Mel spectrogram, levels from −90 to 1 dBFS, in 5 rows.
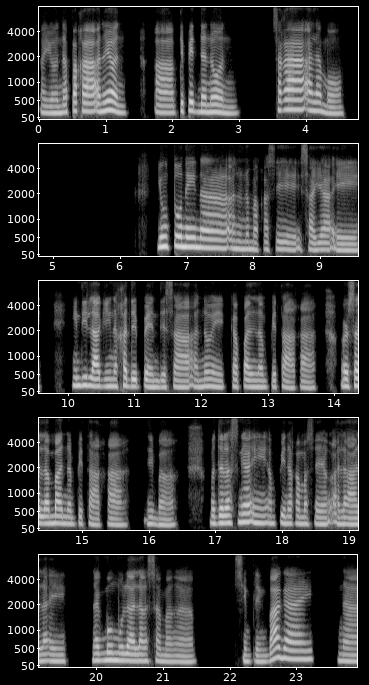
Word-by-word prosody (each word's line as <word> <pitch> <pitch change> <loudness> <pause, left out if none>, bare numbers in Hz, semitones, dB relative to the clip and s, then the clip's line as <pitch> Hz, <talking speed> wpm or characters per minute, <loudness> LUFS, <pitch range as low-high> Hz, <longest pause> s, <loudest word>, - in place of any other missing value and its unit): Ayon, 175 -2 -1
napaka-ano 215 +2 +2
'yon, 235 -5 +5 0.5
ah, 180 -1 +1
tipid 225 -1 0
na 205 - +3
no'n. 185 -4 +1 0.6
Saka 260 +1 +4
alam 235 -3 +1
mo 165 -1 -3 2.0
'yong 260 +2 +5
tunay 255 -2 +6
na 225 -2 +3
ano 210 -2 -1
naman 195 -2 -1
kasi 190 0 -5
saya, 185 -1 -2
eh, 165 -1 -1 0.5
hindi 215 +1 +2
laging 195 -2 +2
nakadepende 185 -4 0
sa 170 -2 0
ano, 180 +2 -1
eh, 175 -2 -2
kapal 180 0 -1
ng 170 0 -2
pitaka 160 -3 -4 0.3
or 190 -2 +1
sa 200 +2 +2
laman 190 0 +2
ng 175 -1 -2
pitaka, 155 -3 -4 0.2
'di 180 -1 -5
ba? 155 +1 -4 0.5
Madalas 195 +2 +2
nga, 225 +1 +4
eh, 200 -1 0
ang 190 - -4
pinakamasayang 180 -3 -2
alaala, 175 0 -1
eh, 170 -1 -2 0.4
nagmumula 185 -2 +2
lang 175 0 0
sa 175 +1 -5
mga 155 -1 -3 0.6
simpleng 160 -1 -4
bagay, 225 0 +2 0.3
na 175 -2 -2
185 Hz, 120 wpm, -23 LUFS, 170-205 Hz, 2.0 s, tunay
